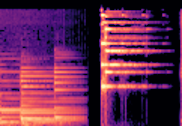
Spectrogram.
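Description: Soft piano music playing a few notes that fade out just past a second in, followed by a single bright chime-like ding that rings out and dies away.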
